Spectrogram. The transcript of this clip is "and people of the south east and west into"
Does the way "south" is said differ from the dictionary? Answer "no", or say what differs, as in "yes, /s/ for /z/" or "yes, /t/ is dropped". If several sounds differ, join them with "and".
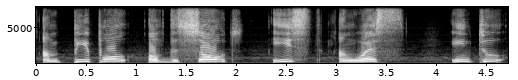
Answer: yes, /t/ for /θ/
